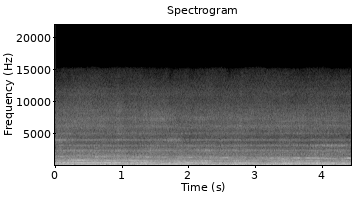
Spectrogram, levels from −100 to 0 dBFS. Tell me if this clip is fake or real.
fake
